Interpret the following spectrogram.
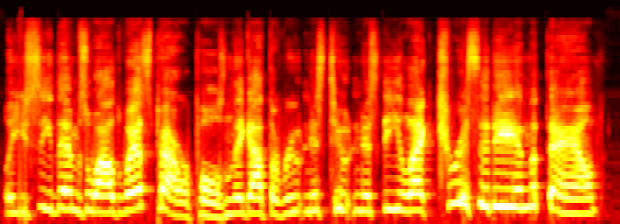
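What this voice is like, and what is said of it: Put-on folksy Western accent. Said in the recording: “Staying in that accent”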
